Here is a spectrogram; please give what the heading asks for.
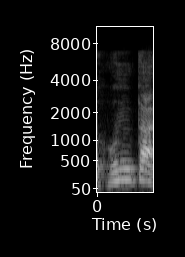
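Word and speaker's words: junta: जब मैं आज आपसे बात कर रहा हूं तो अभी म्यांमार में जो है वहां की जो हुंता है, उसको जुंता कहते हैं लेकिन प्रोनाउंस करते हैं हुंता, मतलब वहां जो मिलिट्री शासक है उनको हुंता कहते हैं।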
